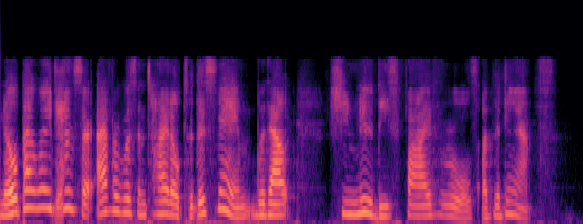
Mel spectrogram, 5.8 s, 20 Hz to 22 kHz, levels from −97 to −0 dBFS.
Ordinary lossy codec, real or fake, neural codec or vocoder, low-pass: AAC, 48 kbps; fake; codec, 24 kHz, 1 kbps, SNAC; 7.2 kHz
